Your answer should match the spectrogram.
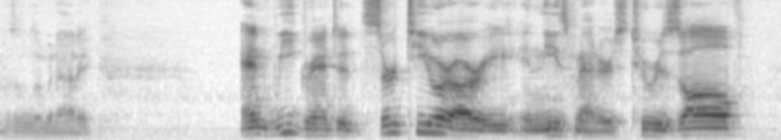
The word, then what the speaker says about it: certiorari: it started with C it rhymes with Illuminati where is it passed away there's and we granted certiorari I told you it remind your Ryan was Illuminati and we granted certiorari in these matters to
